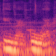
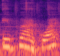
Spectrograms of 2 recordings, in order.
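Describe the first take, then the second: First: The stress falls on the syllable 'cu'. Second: The stress falls on the syllable 'va'. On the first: "puedo decir evacua y evacúa" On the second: "puedo decir evacua y evacúa"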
